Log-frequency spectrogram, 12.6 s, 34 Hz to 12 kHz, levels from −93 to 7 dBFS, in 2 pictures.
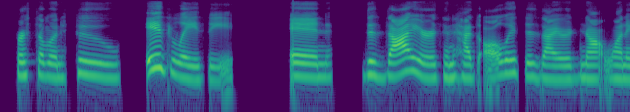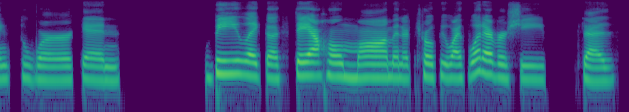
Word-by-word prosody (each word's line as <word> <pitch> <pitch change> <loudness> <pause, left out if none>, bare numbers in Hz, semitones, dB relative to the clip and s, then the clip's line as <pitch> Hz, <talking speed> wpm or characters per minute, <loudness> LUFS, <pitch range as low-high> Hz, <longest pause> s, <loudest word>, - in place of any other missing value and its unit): for 230 0 +1
someone 215 -3 -3
who 220 -5 -2 0.2
is 335 -3 +5
lazy 190 -6 -4 0.6
and 215 -1 +2 0.3
desires, 230 -1 +4
and 210 0 -2
has 205 -2 -1
always 260 +2 0
desired, 195 -2 -2
not 195 -1 0
wanting 195 -1 -3
to 205 - -6
work 185 -1 -3
and 180 -2 -3 0.9
be 255 +1 +3
like 230 -3 +2
a 200 -1 0
stay-at-home 230 -1 +4
mom 210 0 +2
and 205 -1 -2
a 195 - -4
trophy 215 0 -2
wife, 205 -1 +1
whatever 245 -3 +3
she 195 -1 -7 0.4
says, 175 -2 -1
210 Hz, 135 wpm, -24 LUFS, 195-230 Hz, 0.9 s, is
